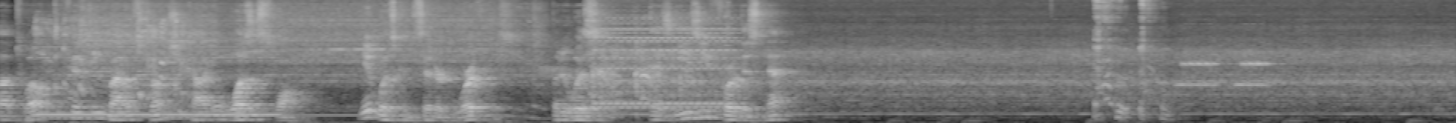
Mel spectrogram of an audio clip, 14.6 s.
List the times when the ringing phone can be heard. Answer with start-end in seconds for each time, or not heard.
0.2-2.9, 5.8-7.5, 11.7-12.7.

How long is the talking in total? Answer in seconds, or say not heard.
7 s.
